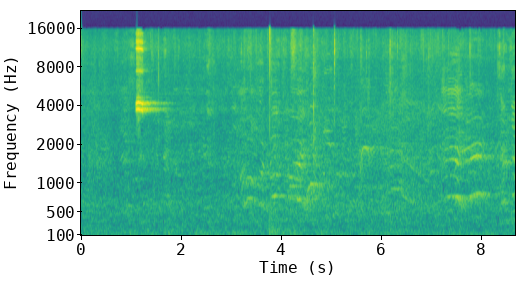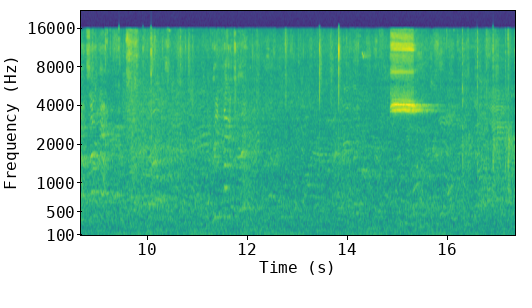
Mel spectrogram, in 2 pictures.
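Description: A crowd shouts and cheers in a large echoing gym.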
